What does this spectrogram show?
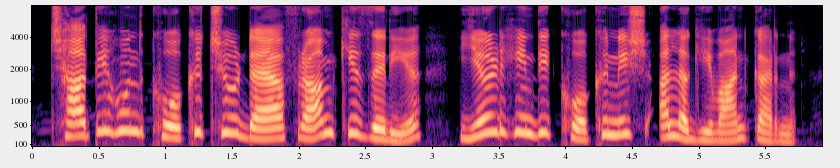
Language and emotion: Kashmiri, neutral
